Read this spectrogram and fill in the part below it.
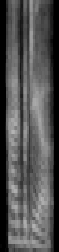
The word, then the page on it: halberdier: Indian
